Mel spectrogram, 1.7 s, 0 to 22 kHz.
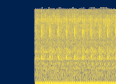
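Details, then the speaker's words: Daewoo Nexia GM 8-valve, lifters already replaced, no piston or play faults found: sharp, light ticking about eight per second over idle, same cold and hot; worn rocker arm knock in the valve train. "Слышим, есть вот такой стук. Этот стук и на холодную, и на горячую одинаковый."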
